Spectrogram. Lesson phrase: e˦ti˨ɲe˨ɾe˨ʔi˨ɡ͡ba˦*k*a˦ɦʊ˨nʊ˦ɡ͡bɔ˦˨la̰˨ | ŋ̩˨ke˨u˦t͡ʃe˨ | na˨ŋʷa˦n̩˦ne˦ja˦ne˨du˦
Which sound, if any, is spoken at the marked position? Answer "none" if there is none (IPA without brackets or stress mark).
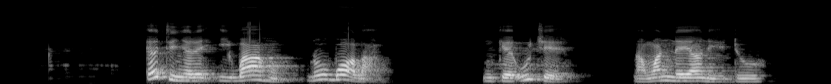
none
